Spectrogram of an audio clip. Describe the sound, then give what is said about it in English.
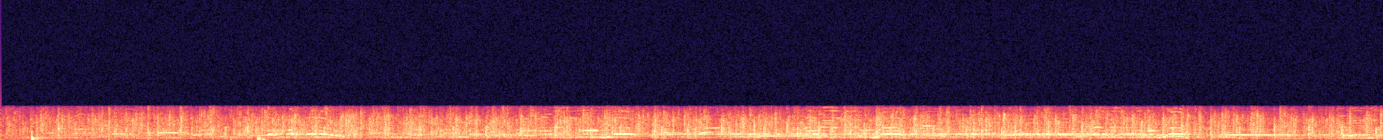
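After a prayer, an audience claps hands in praise to God steadily for about fourteen seconds, a dense, even wash of applause at a constant loudness, with voices calling out and cheering over it. “Now let's clap our hands one more time unto him.”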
